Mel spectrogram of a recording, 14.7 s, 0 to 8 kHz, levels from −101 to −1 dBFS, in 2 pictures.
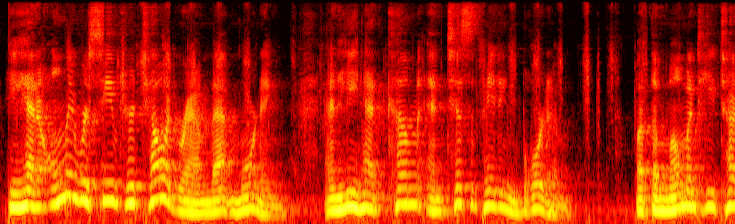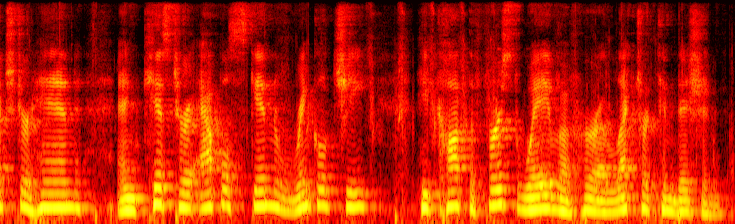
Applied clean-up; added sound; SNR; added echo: neural separator model SepFormer DNS4.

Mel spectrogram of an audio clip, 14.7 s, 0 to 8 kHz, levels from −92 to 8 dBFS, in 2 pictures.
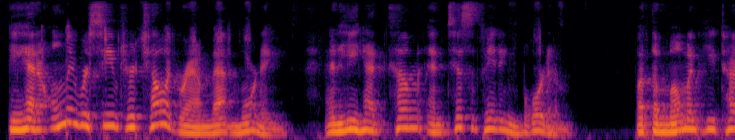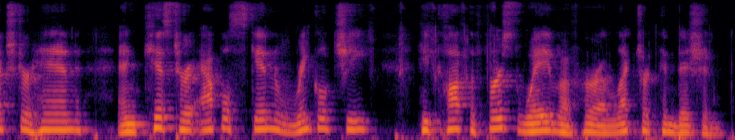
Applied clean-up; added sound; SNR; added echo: neural mask model DeepFilterNet 3.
